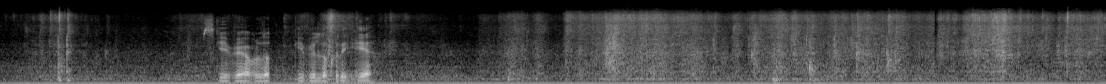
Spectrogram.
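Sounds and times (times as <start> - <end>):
cardboard scraping: 4.8 - 11.0
plastic and bubble wrap rustling: 4.8 - 11.0.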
